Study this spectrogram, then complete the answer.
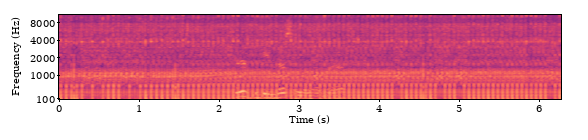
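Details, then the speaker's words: Microcosm H76 small engine on its first start: fast, ragged popping with missed firings; the spark plug was pulled and found soaking wet, drowned in fuel. "well there's our spark plug and yeah it's just drowned in fuel I wish I had a better way to show you guys but it's just I mean how it's soaking wet"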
